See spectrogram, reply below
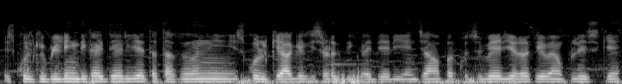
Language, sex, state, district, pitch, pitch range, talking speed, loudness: Hindi, male, Rajasthan, Bikaner, 125 Hz, 125-130 Hz, 260 wpm, -17 LUFS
